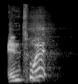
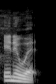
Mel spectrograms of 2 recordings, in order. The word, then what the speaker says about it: Inuit: Intuit? Is that Intuit? – Inuit.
